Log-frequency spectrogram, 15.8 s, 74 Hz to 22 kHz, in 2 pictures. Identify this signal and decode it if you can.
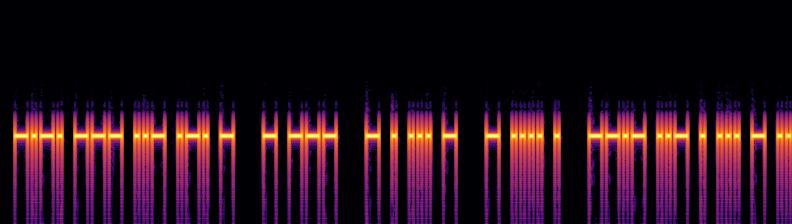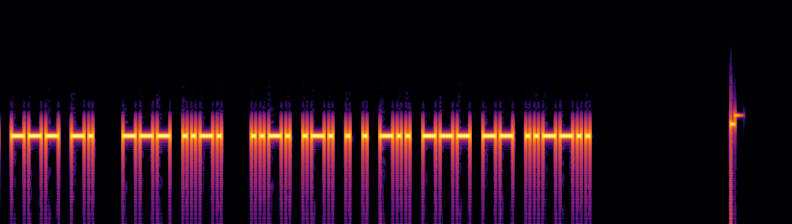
Morse code, heard as a keyed tone, about 28 wpm, 700 Hz. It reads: COURT TO TEST THE QUESTION OF FREEDOM?
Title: Sentences from Top 1600 Words 28wpm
